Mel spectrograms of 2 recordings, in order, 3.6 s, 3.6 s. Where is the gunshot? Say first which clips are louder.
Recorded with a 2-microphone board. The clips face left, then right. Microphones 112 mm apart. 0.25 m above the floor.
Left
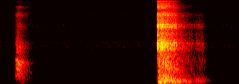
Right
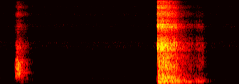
Right 2 dB; 25° right (ahead or behind), 0.7 m.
